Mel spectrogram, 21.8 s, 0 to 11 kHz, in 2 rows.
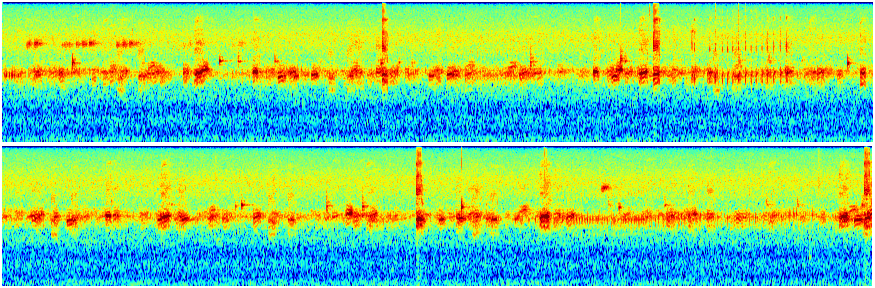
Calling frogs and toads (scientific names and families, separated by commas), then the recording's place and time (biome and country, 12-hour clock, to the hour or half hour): Boana leptolineata (Hylidae), Boana bischoffi (Hylidae), Sphaenorhynchus surdus (Hylidae)
Atlantic Forest, Brazil, 1:30am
